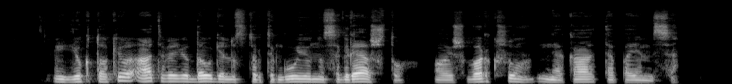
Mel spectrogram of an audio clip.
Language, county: Lithuanian, Utena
